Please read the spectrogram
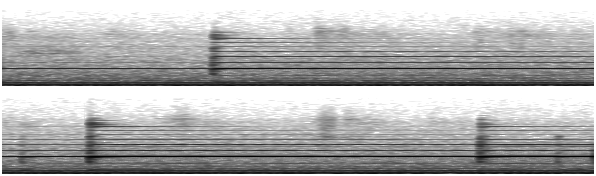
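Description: Singing bowl struck three times, about three seconds apart. Each strike rings on in a long, sustained shimmer of several tones, which marks the close of the Yoga Nidra practice.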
